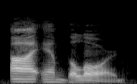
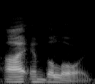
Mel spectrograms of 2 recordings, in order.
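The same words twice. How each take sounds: First: Slow and weighty, each word set down; I am the Lord like a drumbeat; drumbeat emphasis. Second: Said in the usual way. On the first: Shown as a demonstration. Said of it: "just like a drumbeat going through these verses". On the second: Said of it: "So notice you have four times here".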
